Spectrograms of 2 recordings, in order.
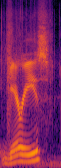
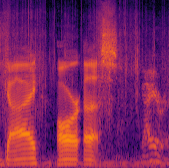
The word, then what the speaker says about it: Gaiares: you get a free gary's can you say gary's and i cannot because it actually has the pronunciation on there it says guy r us remember that's how you're supposed to say like darius or yeah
